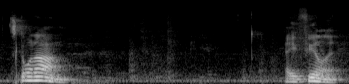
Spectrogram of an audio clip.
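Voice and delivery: ordinary talk, nothing marked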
